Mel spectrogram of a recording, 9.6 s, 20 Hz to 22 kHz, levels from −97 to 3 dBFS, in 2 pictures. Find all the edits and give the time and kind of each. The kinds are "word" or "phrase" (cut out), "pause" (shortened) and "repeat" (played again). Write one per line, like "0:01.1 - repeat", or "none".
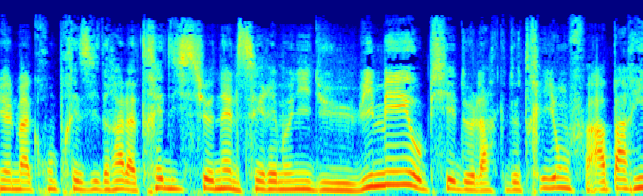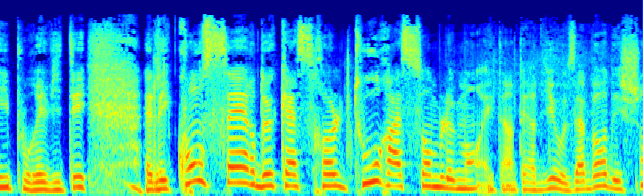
none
